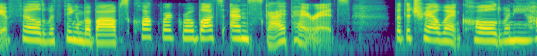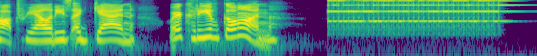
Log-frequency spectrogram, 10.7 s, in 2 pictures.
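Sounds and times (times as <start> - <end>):
speech: 0.0 - 8.2
telephone ringing with a bright electronic trill for an incoming caller: 8.6 - 10.7.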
